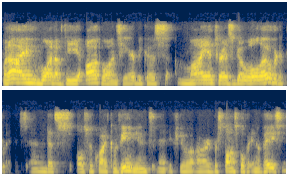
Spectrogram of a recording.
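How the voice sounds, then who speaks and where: In a Dutch accent, a man with a fairly high pitch speaks at a moderate pace with monotone, flat intonation. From Netherlands. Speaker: innovation director at a digital commerce consultancy. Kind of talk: podcast interview. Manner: frequent hesitations and fillers.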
